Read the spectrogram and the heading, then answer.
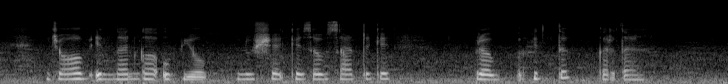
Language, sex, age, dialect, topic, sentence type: Hindi, female, 18-24, Hindustani Malvi Khadi Boli, agriculture, statement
